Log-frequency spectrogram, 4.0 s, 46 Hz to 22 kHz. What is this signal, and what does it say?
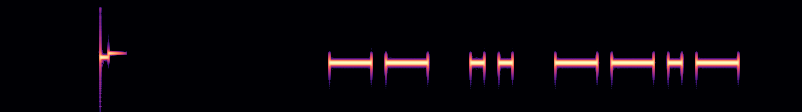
Morse code, heard as a keyed tone, about 17 wpm, 700 Hz. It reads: MIQ
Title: USA Call Sign Postfixes - 3 Letters 17wpm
